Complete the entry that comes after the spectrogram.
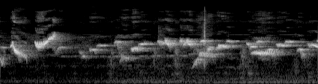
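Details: Magpie-robin in loud song, with sharp rising whistles followed by a continuous chattering warble of mixed notes, somewhat indoors-sounding.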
